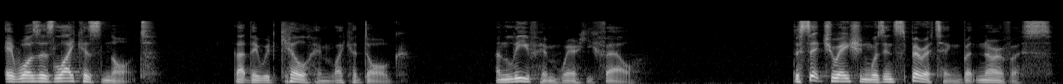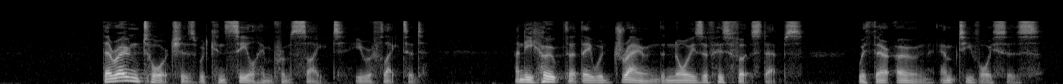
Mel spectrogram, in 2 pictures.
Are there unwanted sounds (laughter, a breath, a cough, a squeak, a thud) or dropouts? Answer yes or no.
no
